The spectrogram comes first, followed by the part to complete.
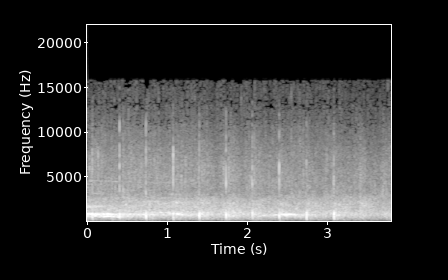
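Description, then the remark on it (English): An audience applauds steadily for a band, a dense wash of many hands clapping at a moderate level, with a few sharper claps standing out at irregular moments throughout. “Hey, how about a hand of applause for …, would you?”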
